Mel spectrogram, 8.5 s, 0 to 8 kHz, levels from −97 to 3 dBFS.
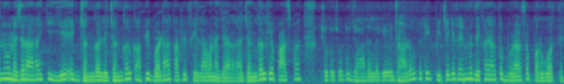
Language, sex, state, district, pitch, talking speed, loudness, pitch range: Hindi, male, Uttarakhand, Uttarkashi, 155 Hz, 305 wpm, -22 LUFS, 135-180 Hz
